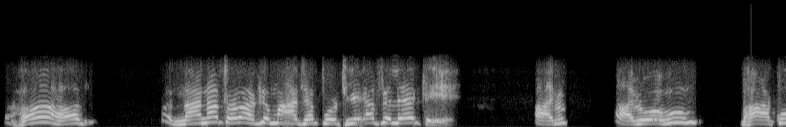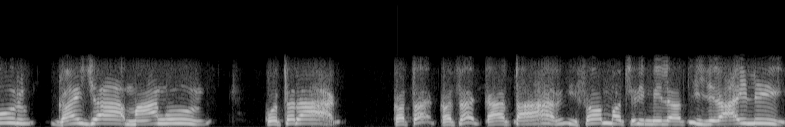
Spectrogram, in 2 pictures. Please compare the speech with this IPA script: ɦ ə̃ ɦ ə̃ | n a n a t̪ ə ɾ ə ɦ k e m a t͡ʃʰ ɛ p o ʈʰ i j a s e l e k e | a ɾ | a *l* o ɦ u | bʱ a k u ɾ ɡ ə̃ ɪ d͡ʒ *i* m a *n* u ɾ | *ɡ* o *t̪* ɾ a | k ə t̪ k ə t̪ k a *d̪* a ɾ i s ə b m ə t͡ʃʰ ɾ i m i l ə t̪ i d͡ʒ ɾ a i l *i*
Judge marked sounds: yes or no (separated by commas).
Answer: no, no, no, no, yes, no, yes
